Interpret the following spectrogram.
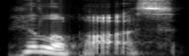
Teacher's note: it's a consonant and it's just like P but you put more air into it like it's aspirated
